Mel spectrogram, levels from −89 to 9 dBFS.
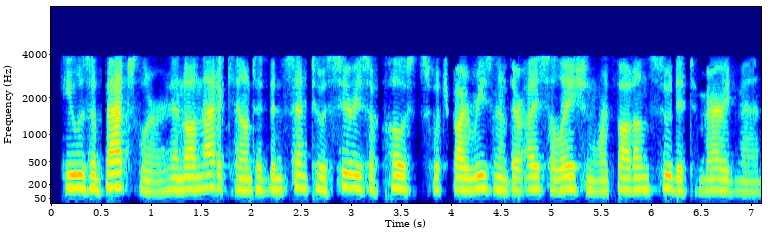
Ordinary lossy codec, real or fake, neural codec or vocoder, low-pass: AAC, 16 kbps; fake; codec, 16 kHz, 2 kbps, FreqCodec, larger model; 7.2 kHz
